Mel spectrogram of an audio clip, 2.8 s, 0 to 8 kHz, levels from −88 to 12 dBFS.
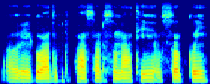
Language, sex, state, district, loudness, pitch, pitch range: Awadhi, male, Chhattisgarh, Balrampur, -22 LUFS, 110 Hz, 105-115 Hz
